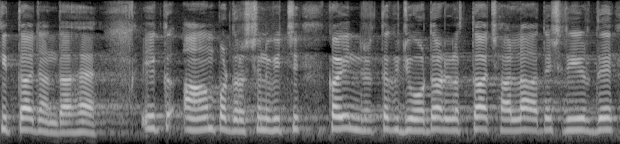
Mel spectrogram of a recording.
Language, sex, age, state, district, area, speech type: Punjabi, male, 30-45, Punjab, Jalandhar, urban, spontaneous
